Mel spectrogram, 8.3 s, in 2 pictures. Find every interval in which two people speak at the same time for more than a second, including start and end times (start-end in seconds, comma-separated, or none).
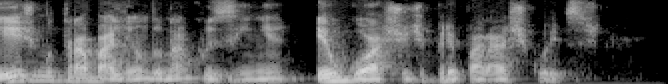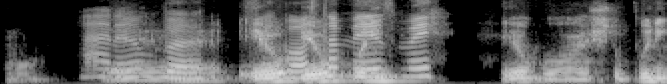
5.1-6.8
